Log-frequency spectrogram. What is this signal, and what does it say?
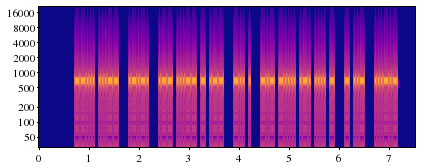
Morse code, heard as a keyed tone, about 40 wpm, 700 Hz. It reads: 73 <AR> W3TW DE K6RHT TU <SK>
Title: Practice QSO - Exchange 4 - Ending - 40wpm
